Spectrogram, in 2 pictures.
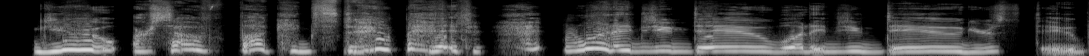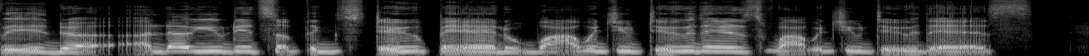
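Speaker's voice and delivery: put-on, high-pitched screaming outburst. Recalling being on the knees at a bad moment, re-enacting own screaming at him. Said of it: "I'm on my knees screaming".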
